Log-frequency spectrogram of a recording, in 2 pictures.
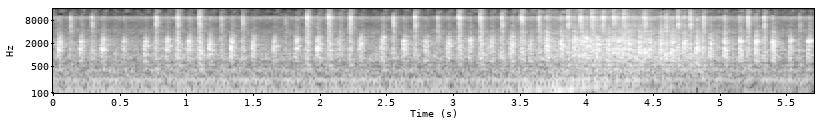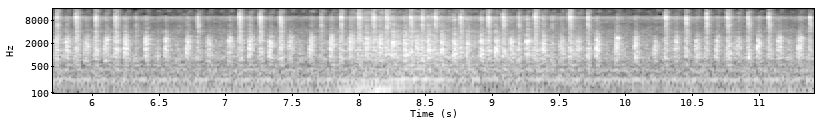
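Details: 1995 Toyota Celica ST after an oil change and spark plug replacement: a loud, sharp, rapid ticking knock, steady over the idle and swelling with two brief revs; an internal knock that seems to come from one spot, cause unidentified.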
